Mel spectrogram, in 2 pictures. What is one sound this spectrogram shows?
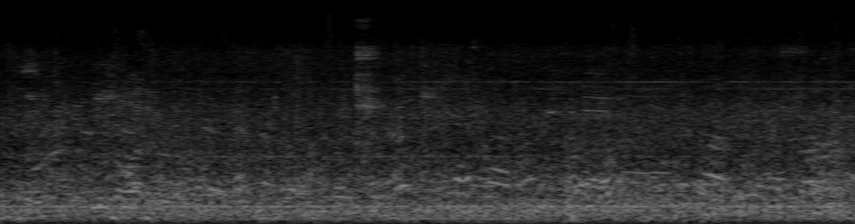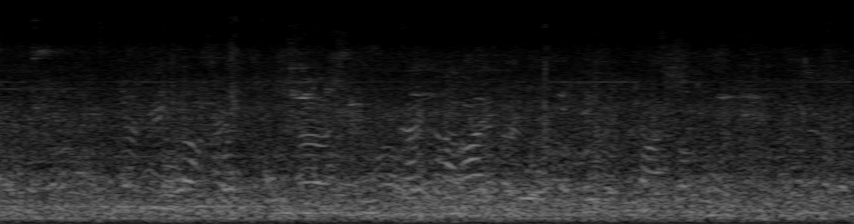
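A crowd chatters in a busy outdoor street.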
